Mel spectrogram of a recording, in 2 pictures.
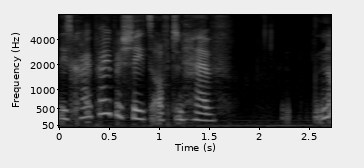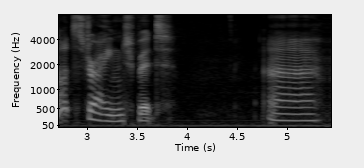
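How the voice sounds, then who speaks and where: An Australian woman in her thirties, slightly croaky, chatting casually and rambling with fillers and giggles as she narrates her scrapbooking. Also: medium pitch, sing-song, slow, no echo. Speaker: scrapbooking YouTuber. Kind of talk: casual crafting voice-over. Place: home craft space.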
